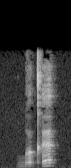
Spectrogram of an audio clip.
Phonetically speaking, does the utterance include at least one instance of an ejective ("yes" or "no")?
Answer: yes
